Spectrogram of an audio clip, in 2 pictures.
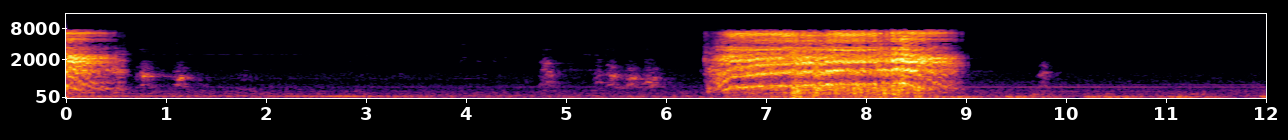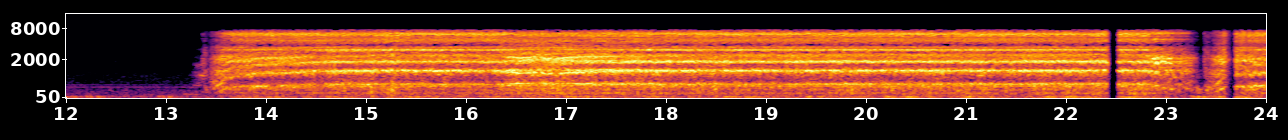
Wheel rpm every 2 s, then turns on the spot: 20, 0, 20, 120, 0, 0, 120, 160, 160, 160, 140, 100.
none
